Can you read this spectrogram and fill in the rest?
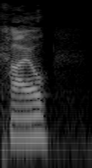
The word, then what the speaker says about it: Cyhl: Kyle C-Y-H-L, that's pronounced Kyle, Quarles, safety from Wake Forest, spent a little time in camp with the Ravens, is now on the practice squad.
